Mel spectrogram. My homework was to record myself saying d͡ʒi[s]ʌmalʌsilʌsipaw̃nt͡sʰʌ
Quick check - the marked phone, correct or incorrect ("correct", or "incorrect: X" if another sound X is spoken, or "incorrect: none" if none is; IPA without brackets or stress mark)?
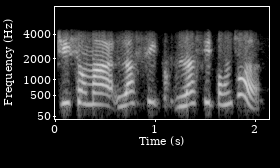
correct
